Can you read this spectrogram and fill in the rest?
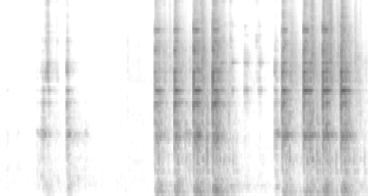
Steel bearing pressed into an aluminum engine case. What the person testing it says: it all sounds pretty solid to me, so I think that bearing's good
